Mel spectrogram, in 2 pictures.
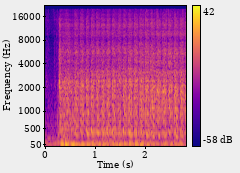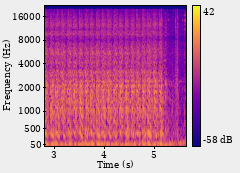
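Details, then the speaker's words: Cranking Ford E350 diesel cube van, tuner (Hydra) in anti-theft no-start mode: glow plug light stays off, steady starter cranking about three turns a second for five seconds, never catches. "so that's in no start mode the truck will not start no matter how long you crank it"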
